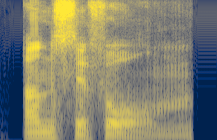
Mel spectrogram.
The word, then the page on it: unciform: British English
